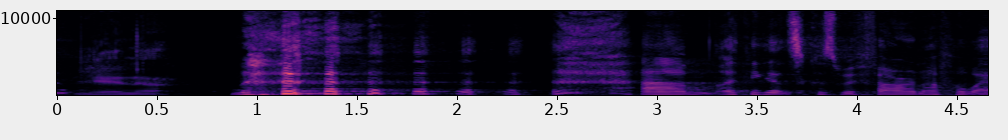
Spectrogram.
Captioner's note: laughing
